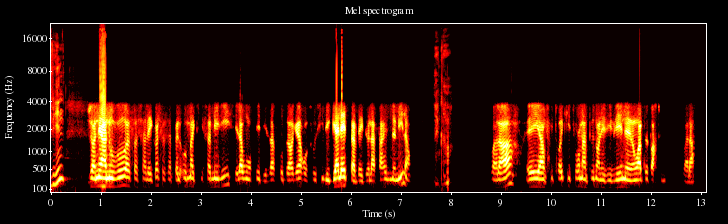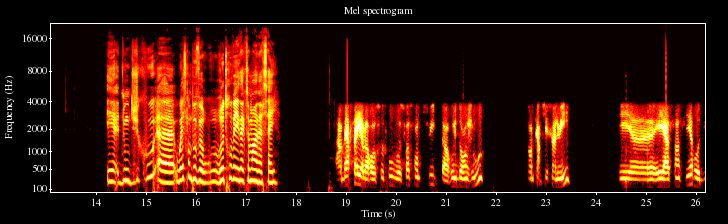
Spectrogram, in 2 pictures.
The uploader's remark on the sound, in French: Fondateur du restaurant O'Maquis à Versailles est avec nous au téléphone.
